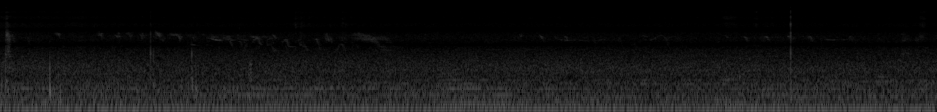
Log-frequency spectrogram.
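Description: Faint bird chirps during the first few seconds over a steady low hum, with a few soft clicks.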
